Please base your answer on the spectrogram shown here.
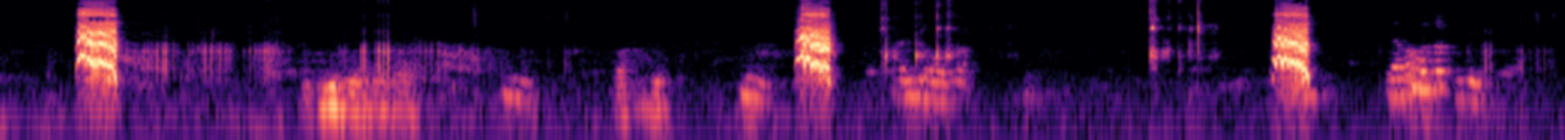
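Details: Three shrill, rasping screeches from a pet talking Alexandrine parakeet, spaced several seconds apart, interspersed with quieter low mumbling and speech-like sounds.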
